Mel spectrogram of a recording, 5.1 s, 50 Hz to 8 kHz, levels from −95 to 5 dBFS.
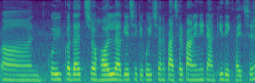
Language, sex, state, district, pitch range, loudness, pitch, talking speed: Gujarati, female, Gujarat, Gandhinagar, 175-190 Hz, -17 LUFS, 185 Hz, 175 wpm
